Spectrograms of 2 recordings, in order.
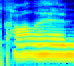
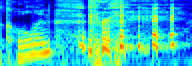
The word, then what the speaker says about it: Colin: "Well, my name is Colin, but uh, and my parents like wanted to spell it, you know, this unusual way because they're afraid people pronounce it as colon."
